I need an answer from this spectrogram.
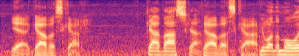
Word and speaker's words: Gavaskar: You don't lean on any you don't lean on any of the syllables. They're all equal, so it's Gavaskar.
